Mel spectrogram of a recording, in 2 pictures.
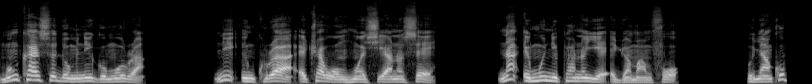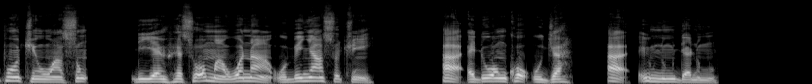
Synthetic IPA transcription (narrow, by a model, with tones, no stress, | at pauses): mʊ̃˦ŋ̩˦kʰa˦ɛ˦so˦dõ˨mnɪ̃˦ɡo˨mo˦ɾa̰˨ | nɪ̃˦ŋ̩˨kʰu˨ɾa˦a˨ʔɛ˦t͡ɕᶣa˦wɔ̃˨n˨ɦʊ̃˦æ˨ɕi˦a˦nʊ̃˦sɛ˦ | nã˦ʔæ˨mũ˦nĩ˨pʰa˦nʊ̃˦jɛ˨ʔæ˨d͡ʑᶣã˨mã˨ɱfʊ˦ɔ˦ | o˨ɲã˨ŋkʰo˦pʰɔ̃˦nt͡ɕᶣɪ̃˨wɔ̃˨a˨sʊ̃˦ | dɪ˨jɛ˨m̩˨ɕᶣɛ˨sʊ˦ɔ˦mã˨wɔ˦nã˨wʔɔ̰˨be˦ɲã˦sʊ˦t͡ɕᶣɪ̃˨n | a˨ʔɛ˨dɪ˦wɔ̃˦ŋ̩˦kʰɔ˦ʔo˨d͡ʑa˦ | a˨e˦nũ˦mda˨nʊ̃˦mṵ̃˨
